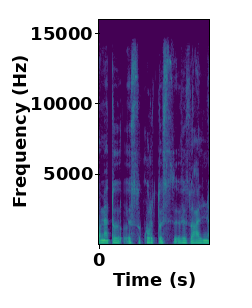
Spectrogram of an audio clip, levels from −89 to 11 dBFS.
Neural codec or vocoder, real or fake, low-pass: none; real; 14.4 kHz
